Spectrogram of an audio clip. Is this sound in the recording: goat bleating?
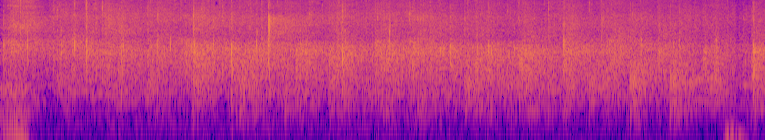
no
